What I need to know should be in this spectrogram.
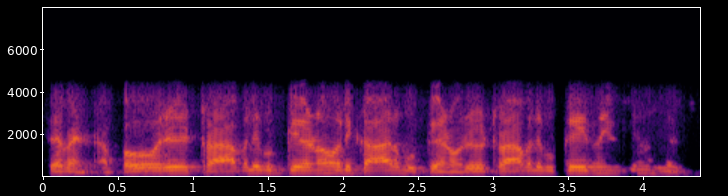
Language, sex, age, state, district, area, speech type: Malayalam, male, 18-30, Kerala, Kollam, rural, conversation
